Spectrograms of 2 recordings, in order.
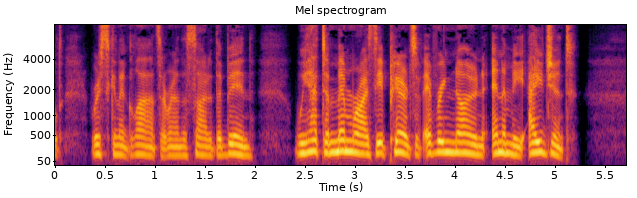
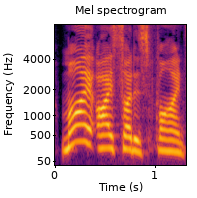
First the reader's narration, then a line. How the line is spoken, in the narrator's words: snapped Mum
